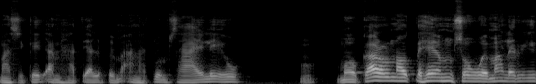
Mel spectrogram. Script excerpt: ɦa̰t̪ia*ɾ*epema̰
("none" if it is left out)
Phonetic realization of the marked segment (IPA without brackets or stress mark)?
l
